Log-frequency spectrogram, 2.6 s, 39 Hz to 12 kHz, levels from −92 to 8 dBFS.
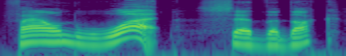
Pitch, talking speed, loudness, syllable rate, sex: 150 Hz, 115 wpm, -19 LUFS, 2.2 syllables/s, male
